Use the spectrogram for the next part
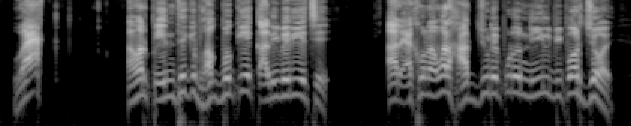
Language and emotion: Bengali, disgusted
